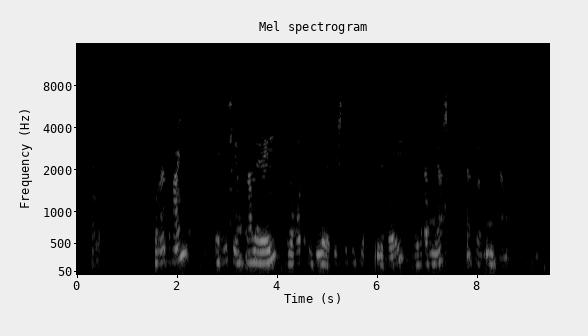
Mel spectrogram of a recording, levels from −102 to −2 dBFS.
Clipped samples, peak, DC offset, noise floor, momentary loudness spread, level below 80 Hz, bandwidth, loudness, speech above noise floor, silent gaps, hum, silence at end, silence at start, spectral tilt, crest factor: under 0.1%; -44 dBFS; under 0.1%; under -90 dBFS; 14 LU; under -90 dBFS; 3.3 kHz; -62 LUFS; over 28 dB; 0.45-1.55 s, 2.46-2.51 s, 5.59-5.63 s, 5.72-5.94 s, 6.89-6.94 s, 7.38-7.78 s; none; 0.85 s; 0.3 s; -5.5 dB/octave; 20 dB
